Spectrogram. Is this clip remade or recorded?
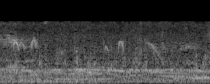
recorded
